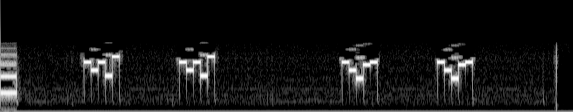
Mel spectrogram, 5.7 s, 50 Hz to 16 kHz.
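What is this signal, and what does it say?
Five-tone selective call (ZVEI), heard as quick runs of five tones, tones of about 70 ms. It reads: 85830 85830 85278 85278
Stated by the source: ZVEI five-tone selective call received on SDR.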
